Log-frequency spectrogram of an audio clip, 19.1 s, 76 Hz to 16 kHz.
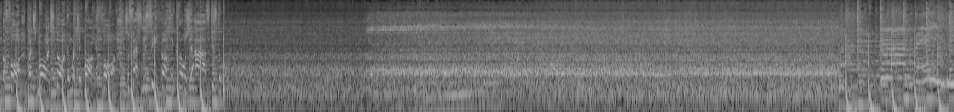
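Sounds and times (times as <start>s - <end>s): combine harvester running: 0.0s - 19.0s
steady high whine: 0.0s - 19.0s.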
